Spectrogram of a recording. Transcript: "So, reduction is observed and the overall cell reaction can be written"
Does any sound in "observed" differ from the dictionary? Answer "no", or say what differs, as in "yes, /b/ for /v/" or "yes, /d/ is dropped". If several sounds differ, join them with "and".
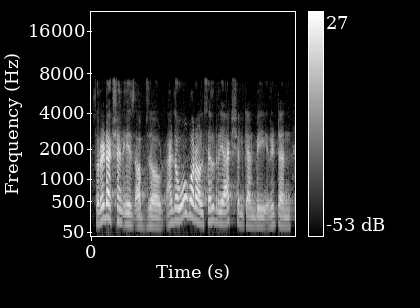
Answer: yes, /b/ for /v/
